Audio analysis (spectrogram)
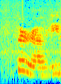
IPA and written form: fəˈrɑːri (Ferrari)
